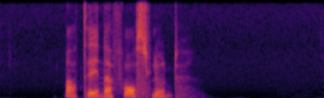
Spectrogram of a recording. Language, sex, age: Swedish, female, 30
